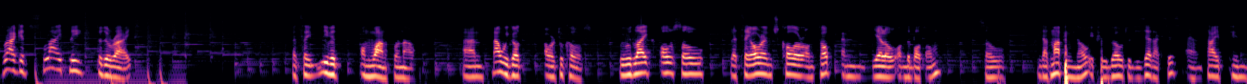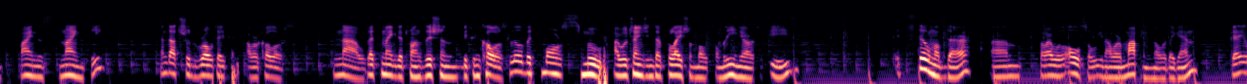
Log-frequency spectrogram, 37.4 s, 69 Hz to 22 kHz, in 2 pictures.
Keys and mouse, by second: 8.6 click, 15.1 click, 17.1-20.8 drag, 22.5 click, 29.8-30.7 drag, 33.5 click, 34.8-37.0 drag.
